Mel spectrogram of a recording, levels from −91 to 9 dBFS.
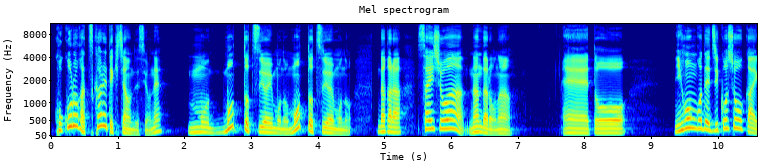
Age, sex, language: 20-39, male, Japanese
